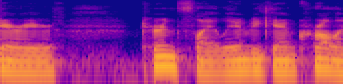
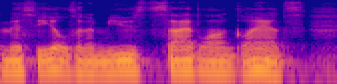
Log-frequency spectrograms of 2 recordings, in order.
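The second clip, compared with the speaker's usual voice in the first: ordinary delivery, nothing marked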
